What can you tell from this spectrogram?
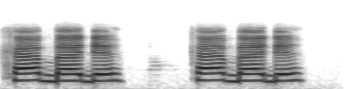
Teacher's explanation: Kalau dia di tengah-tengah itu ketika wasal itu ee itu qalqalah sugra. Ketika dia waqaf qalqalah kubra maka lebih kuat qalqalah kubranya.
